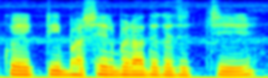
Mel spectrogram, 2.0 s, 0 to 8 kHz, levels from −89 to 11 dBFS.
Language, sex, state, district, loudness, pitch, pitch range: Bengali, male, Assam, Hailakandi, -14 LUFS, 140 Hz, 140-150 Hz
